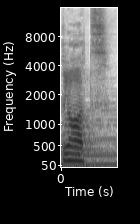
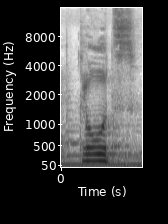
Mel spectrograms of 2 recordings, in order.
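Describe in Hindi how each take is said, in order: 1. स्वर की आवाज़ 'cloth' वाली जैसी है। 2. स्वर की आवाज़ 'close' वाली जैसी है। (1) "most of them call it क्लॉथ्स" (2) "actually इसका सही प्रोनाउंसिएशन है क्लोथ्स"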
